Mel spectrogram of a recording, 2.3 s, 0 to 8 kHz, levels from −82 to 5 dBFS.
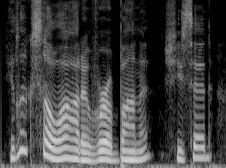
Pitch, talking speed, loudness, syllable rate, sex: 175 Hz, 240 wpm, -15 LUFS, 5.8 syllables/s, male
